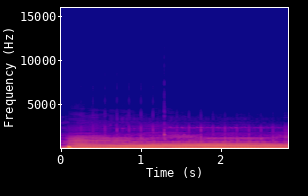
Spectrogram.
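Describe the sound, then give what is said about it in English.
A deep, loud foghorn blast holds steady for the whole stretch, a thick buzzing low tone rich in overtones with a faint rhythmic pulsing, heard alone without any voices. “This is why we use low frequencies anytime we need a sound to travel as far as possible, like a foghorn.”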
